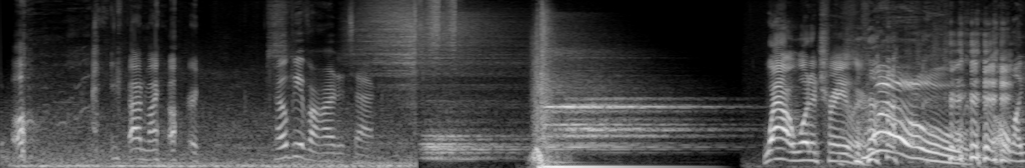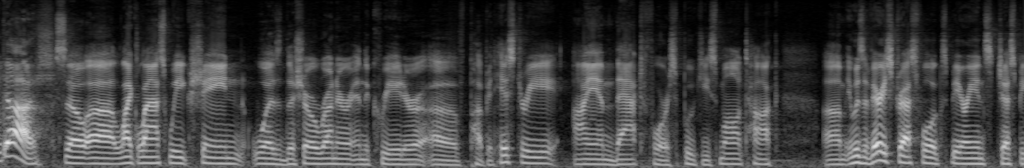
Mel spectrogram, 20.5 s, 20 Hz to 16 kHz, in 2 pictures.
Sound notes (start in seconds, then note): 0.0 thunder clapping; 4.3 ethereal music; 5.2 air whooshing; 8.4 both laughing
